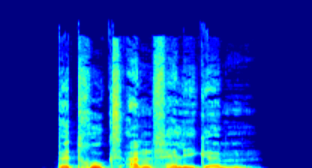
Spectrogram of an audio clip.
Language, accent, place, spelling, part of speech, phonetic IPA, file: German, Germany, Berlin, betrugsanfälligem, adjective, [bəˈtʁuːksʔanˌfɛlɪɡəm], De-betrugsanfälligem.ogg
- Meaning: strong dative masculine/neuter singular of betrugsanfällig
